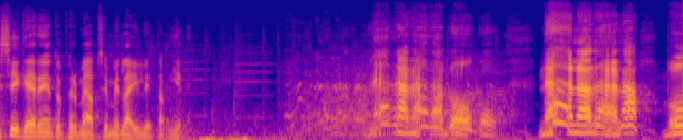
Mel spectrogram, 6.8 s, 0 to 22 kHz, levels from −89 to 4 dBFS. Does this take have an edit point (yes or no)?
no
